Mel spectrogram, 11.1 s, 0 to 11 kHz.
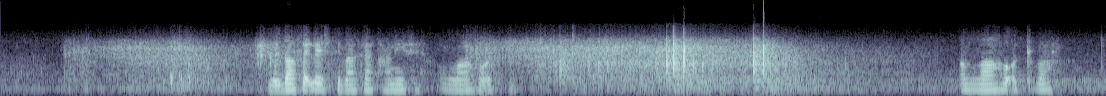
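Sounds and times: distant gunshots: 0.6s - 3.8s, 4.6s - 9.5s
rushing noise: 0.6s - 9.8s.

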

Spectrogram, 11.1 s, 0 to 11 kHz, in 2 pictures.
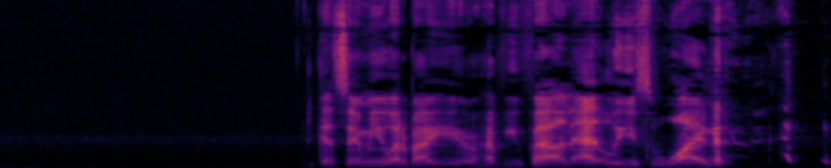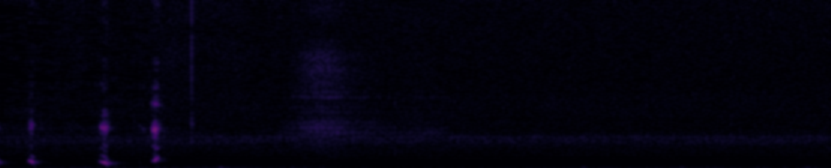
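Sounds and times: woman laughing softly: 4.8s - 6.7s.

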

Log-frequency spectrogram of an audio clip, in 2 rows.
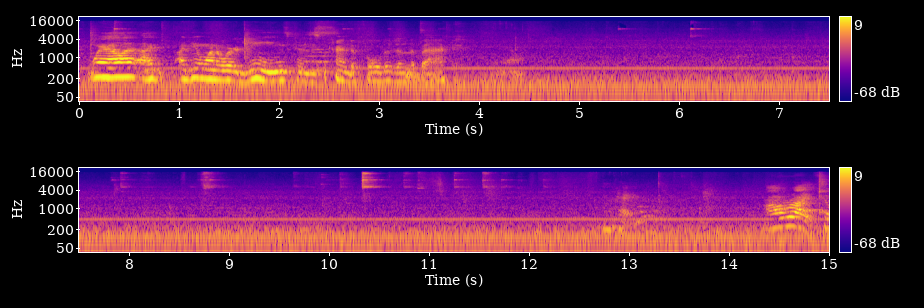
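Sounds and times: steady hum: 0.0s - 15.0s.

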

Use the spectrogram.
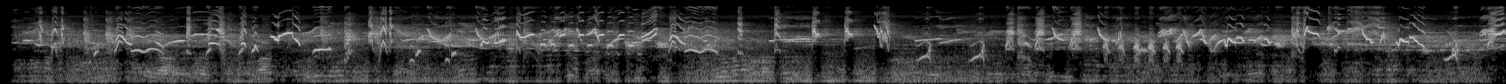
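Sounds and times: bird singing: 0.1s - 15.0s.

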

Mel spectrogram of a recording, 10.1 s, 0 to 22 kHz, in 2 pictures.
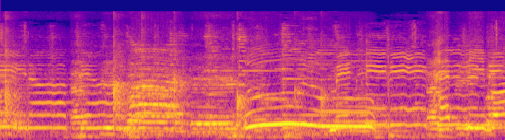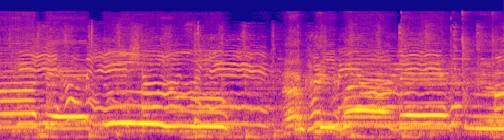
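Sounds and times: high singing voice: 0.0s - 10.0s.

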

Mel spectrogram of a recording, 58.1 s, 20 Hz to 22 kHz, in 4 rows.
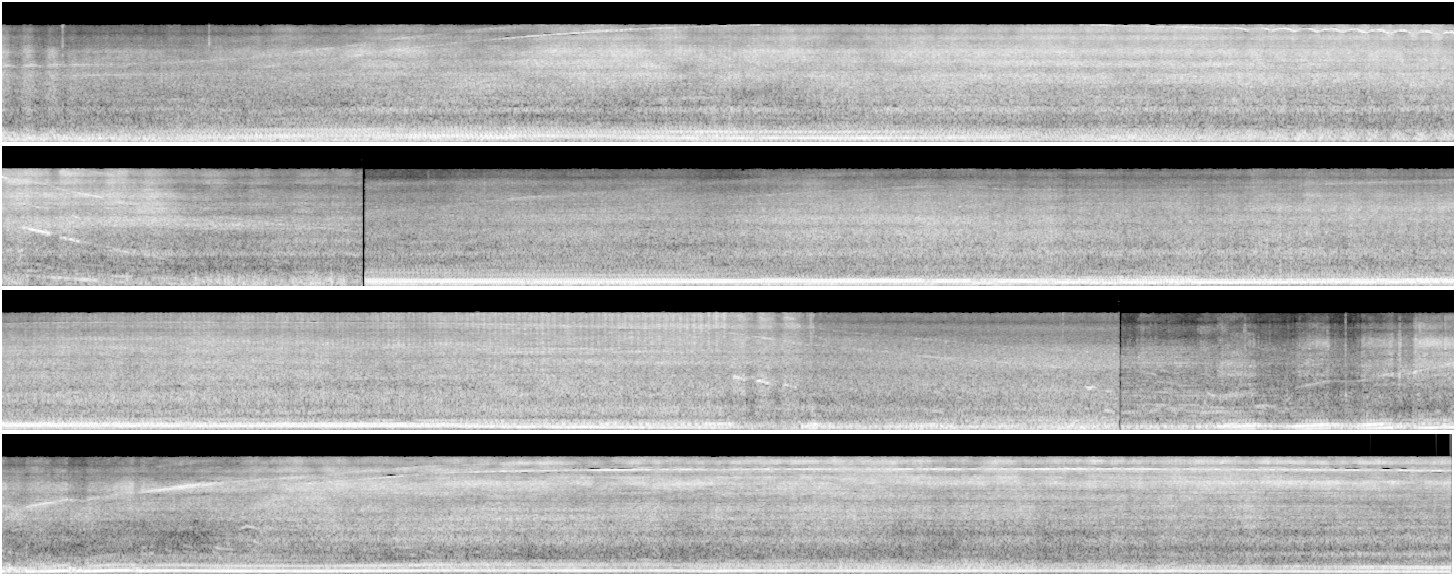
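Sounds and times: diesel truck engines under load: 0.0s - 58.0s.

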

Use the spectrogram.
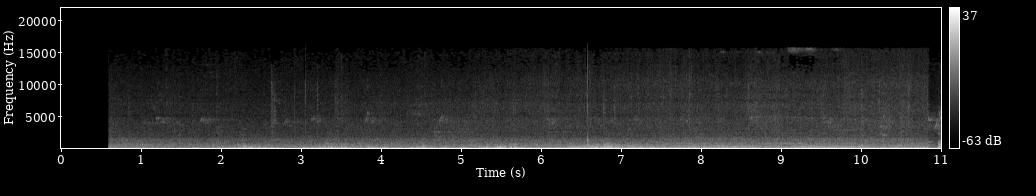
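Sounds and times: street traffic passing: 0.6s - 11.0s
wind buffeting microphone: 0.7s - 11.0s.

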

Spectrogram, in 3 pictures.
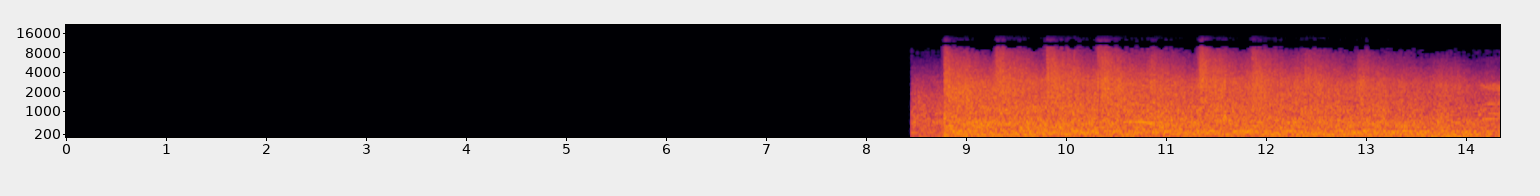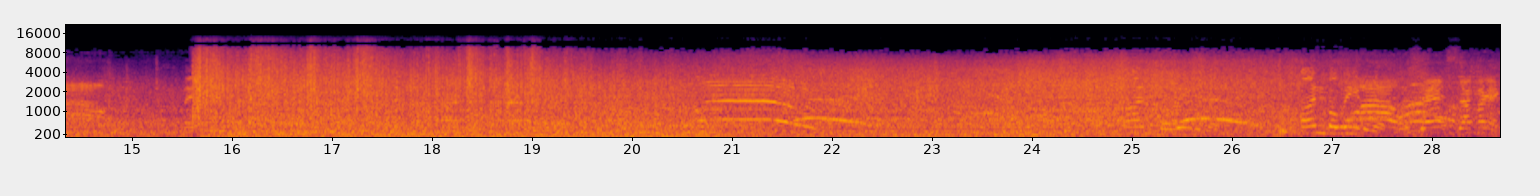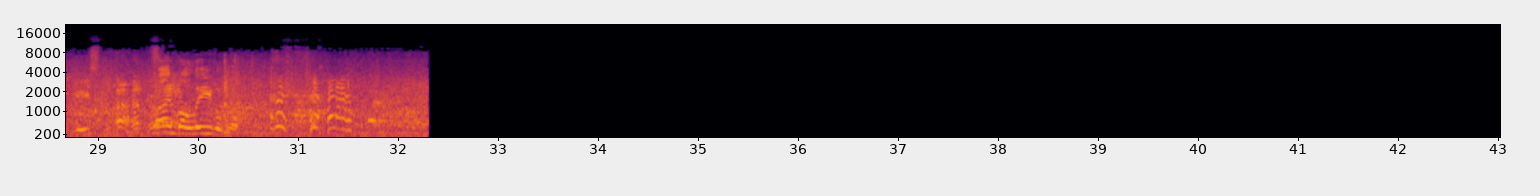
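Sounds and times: building collapsing roar: 8.5s - 32.3s
people shouting and crying: 14.2s - 14.8s, 20.6s - 22.5s, 25.2s - 28.2s.

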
